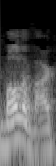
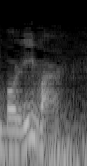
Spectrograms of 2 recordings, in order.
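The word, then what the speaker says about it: Bolívar: about him um and he was Simon Boulevard to my father um but when I corrected him and said no dad you pronounce it Simon Bolivar I got in big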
